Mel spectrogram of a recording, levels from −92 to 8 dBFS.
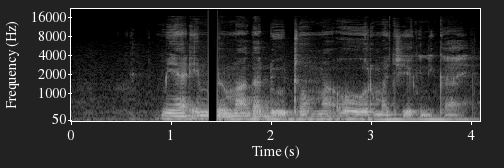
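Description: At 1.37–1.48 s the speech drops to silence with abrupt edges, likely a Bluetooth dropout. Unlike a stall, it resumes further along.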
